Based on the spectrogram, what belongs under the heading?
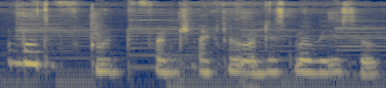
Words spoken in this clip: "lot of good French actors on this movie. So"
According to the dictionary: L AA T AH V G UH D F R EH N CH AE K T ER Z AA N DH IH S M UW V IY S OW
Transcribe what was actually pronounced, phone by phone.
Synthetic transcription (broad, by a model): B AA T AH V G UH D F R EH N CH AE K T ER AA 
